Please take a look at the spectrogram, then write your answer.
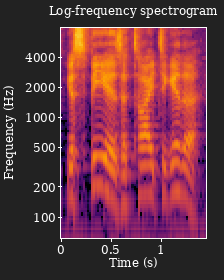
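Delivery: loud, high gleeful jeer; boy taunting the guards from the windowsill; taunting shout. Acted. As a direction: crow it at the guards. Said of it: "shouted Eric".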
